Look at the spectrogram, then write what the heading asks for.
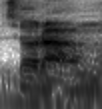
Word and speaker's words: Cioran: Y nada, bueno, quería leer un poquito de Choran o Cioran, como yo lo pronuncio con mi español de El Salvador.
